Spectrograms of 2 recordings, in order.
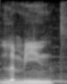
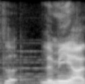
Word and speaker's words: Lamia: I feel like her name's not Lem. It's like I know her name's Lemma. That's it. It's Lemma. Lemma.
